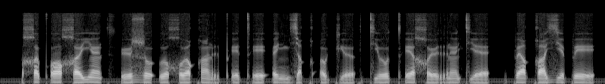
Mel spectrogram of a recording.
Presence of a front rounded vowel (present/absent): present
